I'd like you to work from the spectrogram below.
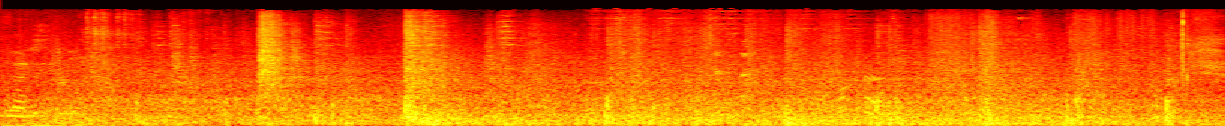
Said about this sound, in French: Le son du train sur les rails, on l'entend derrière nous. Hein, c'est vous qui avez enregistré ce son euh, du, du Transsibérien. C'est une sonorité, un rythme intéressant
